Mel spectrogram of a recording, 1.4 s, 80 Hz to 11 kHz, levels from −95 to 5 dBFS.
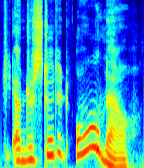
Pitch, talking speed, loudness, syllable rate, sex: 225 Hz, 210 wpm, -14 LUFS, 6.0 syllables/s, female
